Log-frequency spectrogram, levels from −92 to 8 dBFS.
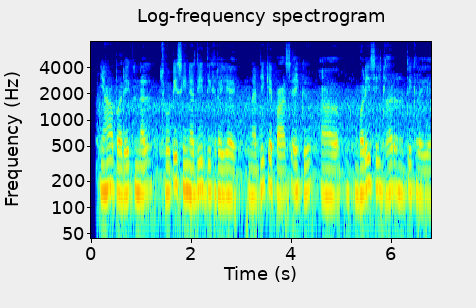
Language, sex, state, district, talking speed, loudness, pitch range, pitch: Hindi, male, Bihar, Muzaffarpur, 165 wpm, -29 LUFS, 140-160 Hz, 150 Hz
